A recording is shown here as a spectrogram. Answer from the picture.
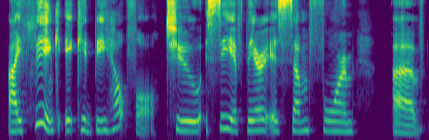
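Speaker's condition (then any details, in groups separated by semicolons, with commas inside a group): No condition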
